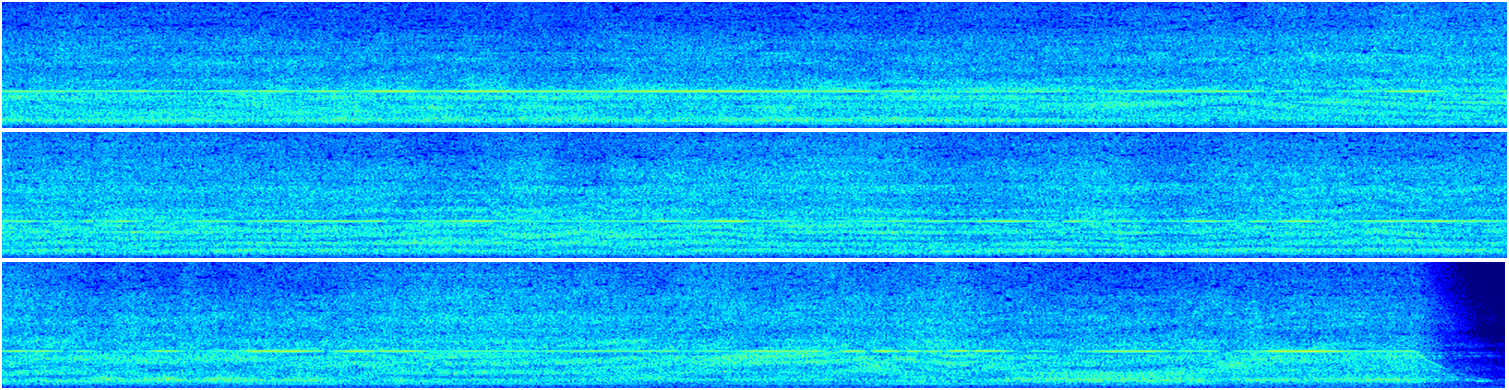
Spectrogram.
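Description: Revlon One-Step Volumizer hot-air brush running on wet hair: a steady rushing blow with a thin high whine, the rush shifting as the brush is worked through the hair. It is switched off and cuts out at the very end.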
